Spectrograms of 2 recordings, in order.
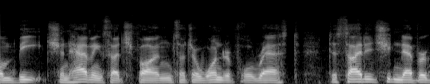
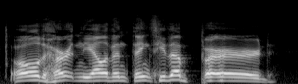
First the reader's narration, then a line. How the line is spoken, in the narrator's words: They laughed and they laughed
